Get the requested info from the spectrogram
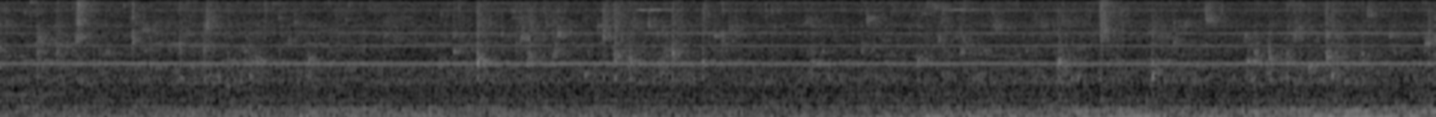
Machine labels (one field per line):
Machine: pump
